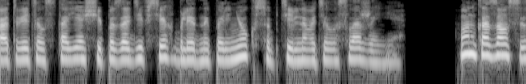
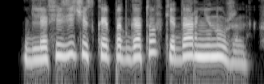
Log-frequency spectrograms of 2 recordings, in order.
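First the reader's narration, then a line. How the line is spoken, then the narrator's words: Snorting hmph. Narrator (Russian): хмыкнул магистр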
